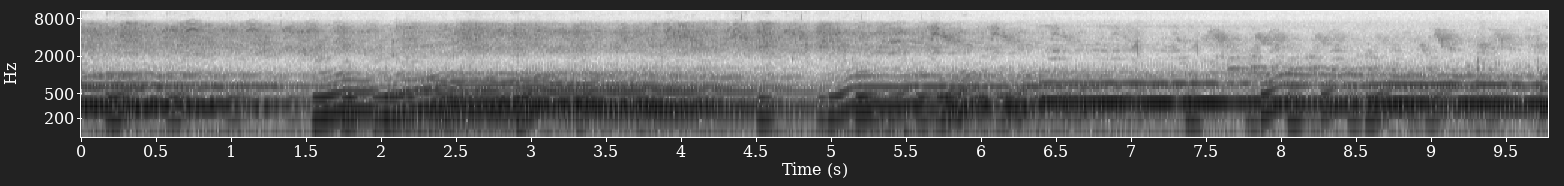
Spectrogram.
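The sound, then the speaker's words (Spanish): A dense chorus of songbirds sings continuously, many overlapping whistled and warbling calls rising and falling in pitch, fairly loud and steady throughout, with no talking. “las conexiones que tengo con la naturaleza o el lugar en donde vivo, que para mí es como un gran desierto con oasis de pájaros cantores.”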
